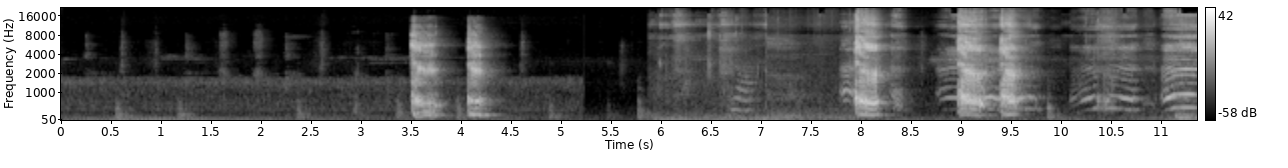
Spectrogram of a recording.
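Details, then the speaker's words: A child with a long-standing cough gives about five harsh, deep barking coughs in two bursts, with whimpering between; the cough is likened to a dog barking. "कितना deep cup है कितना barking कफ है है ना ऐसा लग रहा है जैसे कोई कुत्ता भौक रहा हो"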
